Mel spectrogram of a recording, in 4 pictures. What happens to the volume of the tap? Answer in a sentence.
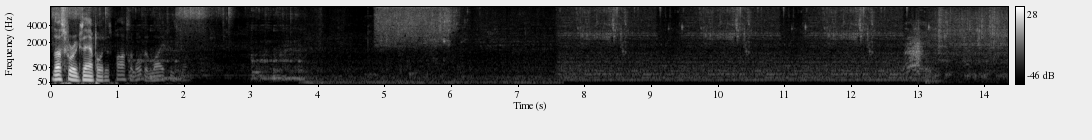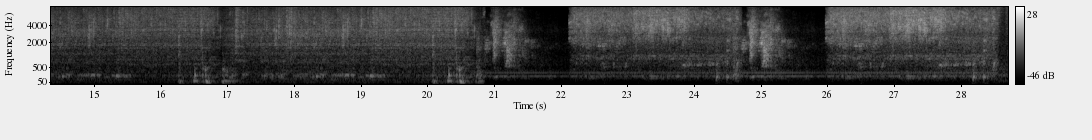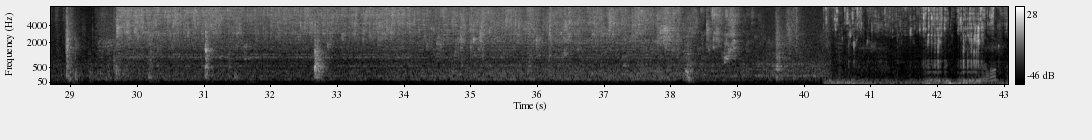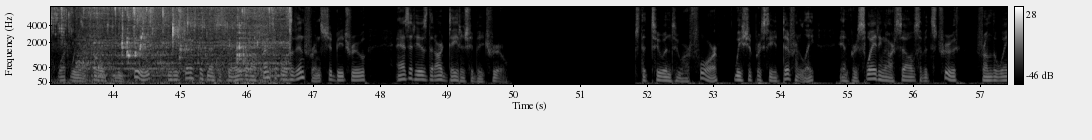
The volume of the tap goes up.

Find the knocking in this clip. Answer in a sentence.
The knocking can't be heard in this clip.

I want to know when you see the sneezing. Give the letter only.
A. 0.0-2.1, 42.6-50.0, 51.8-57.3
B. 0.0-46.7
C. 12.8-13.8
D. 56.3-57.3
C.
